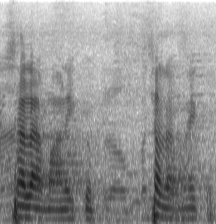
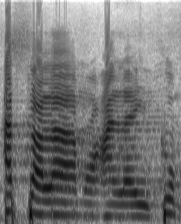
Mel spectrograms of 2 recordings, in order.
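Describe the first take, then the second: First: "Assalamualaikum" muttered low and soft, alif lam dropped; wrong salam. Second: "Assalamualaikum" slowly, with a clear opening a-ssalam; correct salam. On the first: Preacher mimicking the sloppy clipped salam to warn against it. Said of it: "Bukan salamualaikum". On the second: Preacher teaching the congregation the correct full salam. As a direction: give every sound of "Assalamualaikum", slowly. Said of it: "Harusnya assalam, pakai A". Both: Shown as a demonstration.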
